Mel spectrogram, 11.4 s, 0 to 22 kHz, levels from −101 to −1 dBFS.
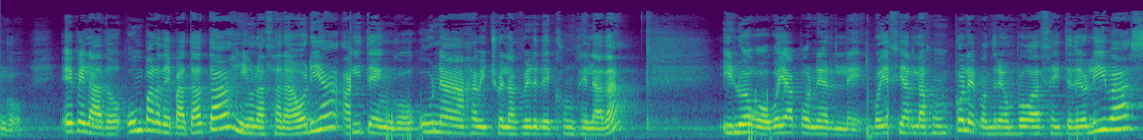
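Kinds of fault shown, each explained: Dropped buffer (overrun): The sound suddenly jumps ahead at 0.34, 3.50, 8.88 and 9.56 s. It's most likely the samples weren't read before the hardware overwrote them. Two skips lose roughly a tenth of a second, the 9.56 s one about 0.15 s, the 8.88 s one nearer a third.
DAB burbling: Short blips of noise in single sub-bands, from wrong samples in the audio data. Weak reception lets bit errors slip past the error correction into the MP2 data. You get it at 3.86–4.22, 5.85–6.51, 7.48–7.87 and 10.61–10.95 s, with error rates well under one percent.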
